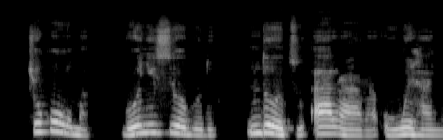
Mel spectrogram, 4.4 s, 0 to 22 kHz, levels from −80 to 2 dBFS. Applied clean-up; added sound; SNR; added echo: none; none; none; none.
